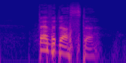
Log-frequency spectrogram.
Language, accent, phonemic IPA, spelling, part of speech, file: English, UK, /ˈfɛð.ə(ɹ)ˈdʌstə/, feather duster, noun, En-uk-feather duster.ogg
- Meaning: An implement, traditionally consisting of a bundle of feathers (especially ostrich feathers) attached to a handle, used to remove surface dust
